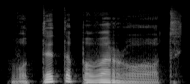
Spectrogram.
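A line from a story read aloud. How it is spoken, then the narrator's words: Quiet. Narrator (Russian): тихо произнес Джейсон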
